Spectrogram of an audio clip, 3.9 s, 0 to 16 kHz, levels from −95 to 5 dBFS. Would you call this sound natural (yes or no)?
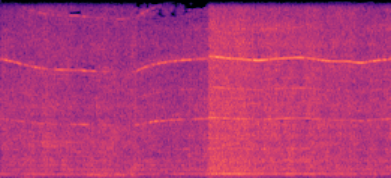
yes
